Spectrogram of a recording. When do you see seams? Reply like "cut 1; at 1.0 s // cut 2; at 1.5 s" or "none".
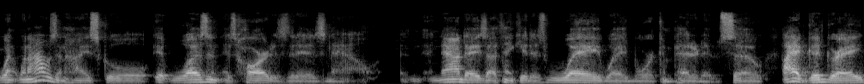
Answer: none

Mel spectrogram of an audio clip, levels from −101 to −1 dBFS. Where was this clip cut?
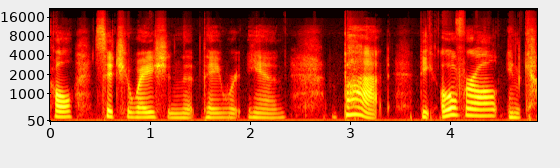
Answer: none

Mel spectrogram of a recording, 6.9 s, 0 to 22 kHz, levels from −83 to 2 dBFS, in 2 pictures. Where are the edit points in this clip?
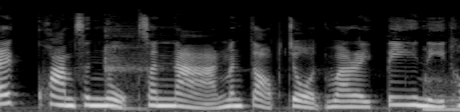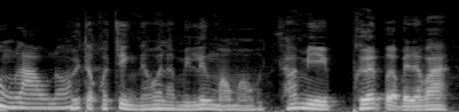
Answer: cut 1; at 5.5 s

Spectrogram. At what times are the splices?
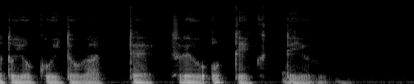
cut 1; at 1.6 s

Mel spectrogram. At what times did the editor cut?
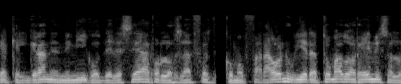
cut 1; at 1.1 s // cut 2; at 1.5 s // cut 3; at 2.1 s

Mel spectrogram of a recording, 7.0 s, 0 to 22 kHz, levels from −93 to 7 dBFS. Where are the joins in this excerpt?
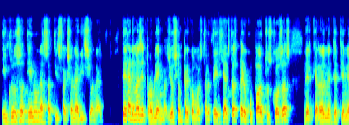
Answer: cut 1; at 2.5 s // cut 2; at 2.9 s // cut 3; at 4.6 s // cut 4; at 6.1 s

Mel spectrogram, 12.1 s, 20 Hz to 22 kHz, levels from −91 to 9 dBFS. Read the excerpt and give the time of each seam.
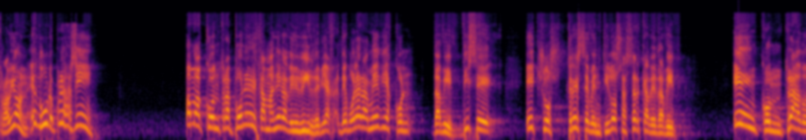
none

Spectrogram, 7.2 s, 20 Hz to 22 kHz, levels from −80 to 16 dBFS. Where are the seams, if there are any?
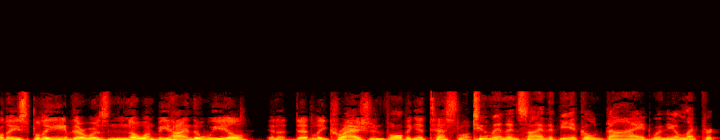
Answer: none

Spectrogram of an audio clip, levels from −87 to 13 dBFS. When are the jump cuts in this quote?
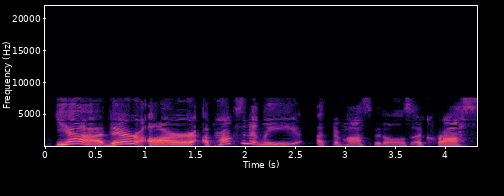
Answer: cut 1; at 2.9 s

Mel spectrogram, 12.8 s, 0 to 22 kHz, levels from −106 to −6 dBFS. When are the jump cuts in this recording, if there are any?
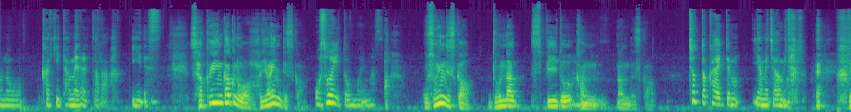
cut 1; at 4.6 s

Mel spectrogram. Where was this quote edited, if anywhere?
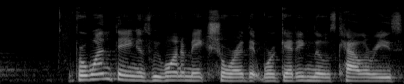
none

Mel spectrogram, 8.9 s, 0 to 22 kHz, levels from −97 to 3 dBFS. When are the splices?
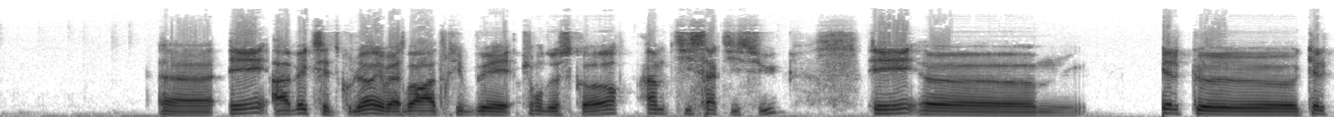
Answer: cut 1; at 1.8 s // cut 2; at 2.7 s // cut 3; at 3.5 s // cut 4; at 4.8 s // cut 5; at 5.7 s

